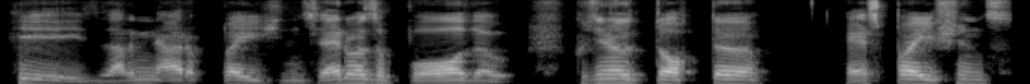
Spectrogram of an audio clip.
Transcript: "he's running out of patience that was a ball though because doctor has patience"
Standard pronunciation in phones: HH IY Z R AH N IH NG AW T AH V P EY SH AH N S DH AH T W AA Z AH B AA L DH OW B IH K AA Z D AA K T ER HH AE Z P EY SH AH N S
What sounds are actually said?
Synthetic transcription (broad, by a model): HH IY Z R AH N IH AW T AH P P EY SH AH N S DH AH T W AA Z AH B AA L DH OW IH K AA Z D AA K T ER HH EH S P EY SH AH N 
